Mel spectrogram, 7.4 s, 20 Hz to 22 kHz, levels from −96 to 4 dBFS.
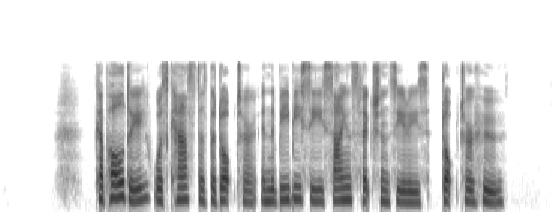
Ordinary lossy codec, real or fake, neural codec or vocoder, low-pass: none; real; none; 7.2 kHz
